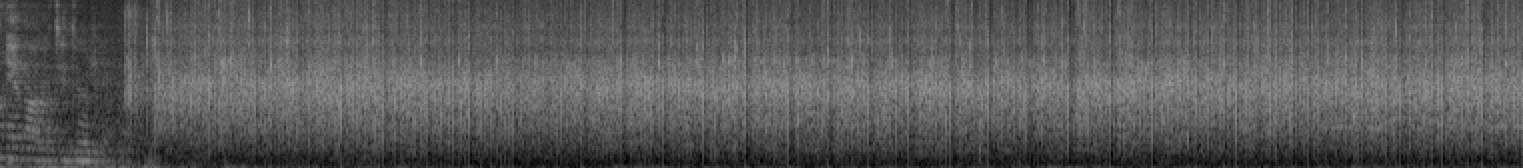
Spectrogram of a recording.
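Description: A man claps his hands in applause.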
